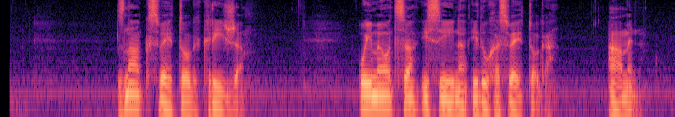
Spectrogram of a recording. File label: Sign of the Cross Croatian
